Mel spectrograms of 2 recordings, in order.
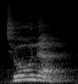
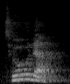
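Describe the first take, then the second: The two takes are said the same way.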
